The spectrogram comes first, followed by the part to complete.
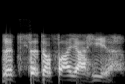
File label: request fire, male; player vo; Counter Strike Model Pack; CS:GO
